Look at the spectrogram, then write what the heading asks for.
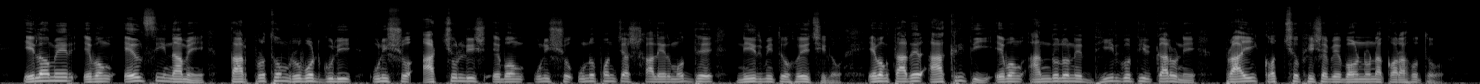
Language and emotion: Bengali, neutral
